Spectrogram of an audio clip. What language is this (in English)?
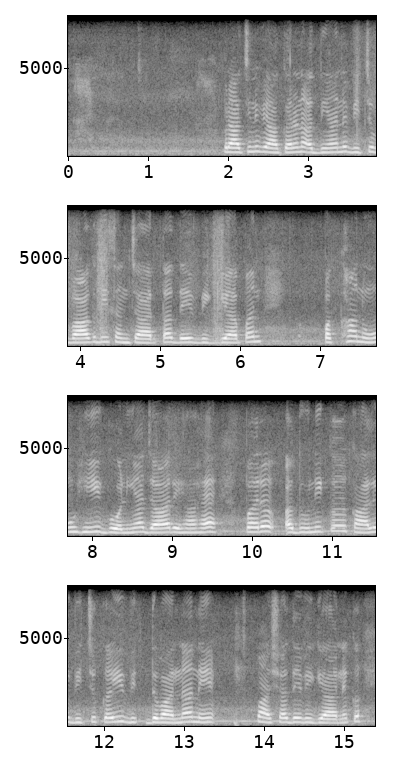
Punjabi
